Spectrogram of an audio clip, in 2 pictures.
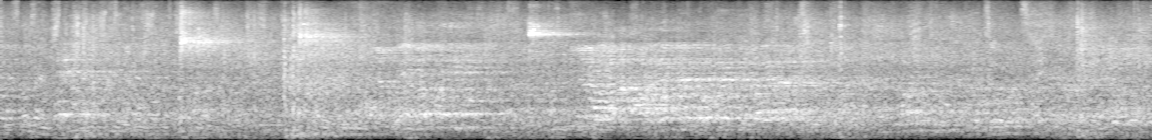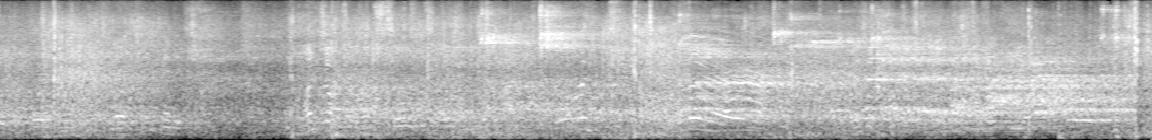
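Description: A ball is kicked with a thump.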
